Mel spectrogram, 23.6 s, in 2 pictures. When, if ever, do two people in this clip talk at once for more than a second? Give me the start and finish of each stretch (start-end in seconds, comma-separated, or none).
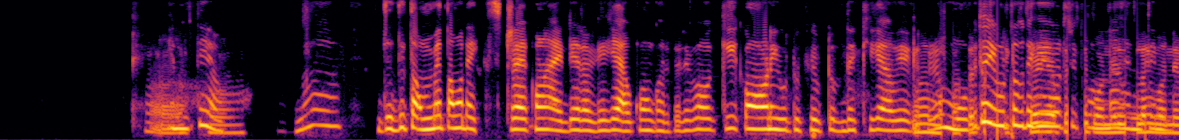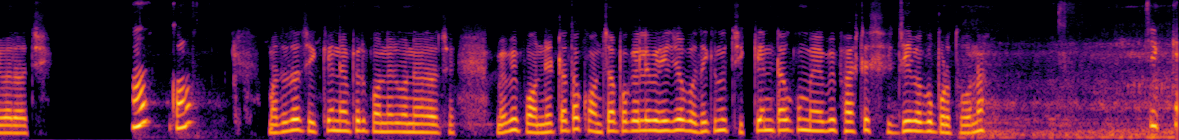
9.2-11.8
